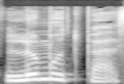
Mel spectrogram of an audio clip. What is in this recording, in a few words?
"mot de passe", French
